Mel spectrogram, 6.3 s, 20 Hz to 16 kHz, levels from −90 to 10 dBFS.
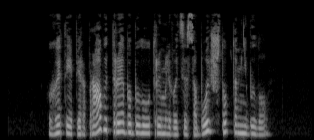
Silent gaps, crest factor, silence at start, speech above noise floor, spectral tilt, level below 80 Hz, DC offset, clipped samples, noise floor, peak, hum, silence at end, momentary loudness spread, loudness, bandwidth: none; 20 dB; 1 s; 48 dB; -4 dB/octave; -80 dBFS; under 0.1%; under 0.1%; -78 dBFS; -12 dBFS; none; 0.9 s; 8 LU; -30 LUFS; 11.5 kHz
